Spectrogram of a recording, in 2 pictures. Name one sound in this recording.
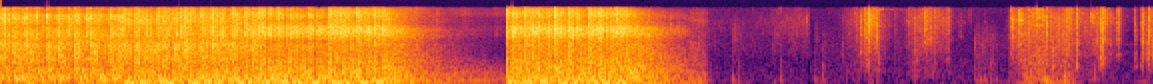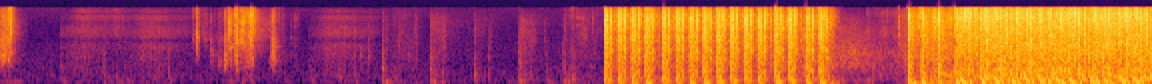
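Rifle shots fire in quick bursts.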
